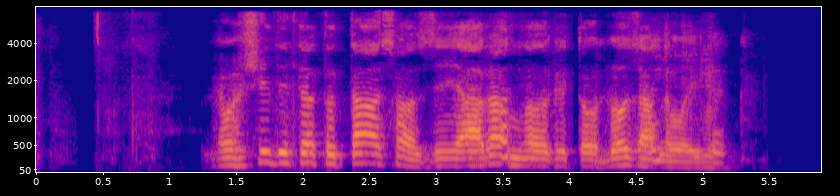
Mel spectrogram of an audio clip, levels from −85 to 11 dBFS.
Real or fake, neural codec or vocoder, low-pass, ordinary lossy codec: fake; codec, 16 kHz in and 24 kHz out, 1.1 kbps, FireRedTTS-2 codec; 7.2 kHz; AAC, 32 kbps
